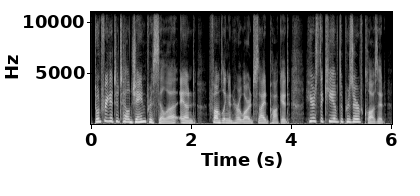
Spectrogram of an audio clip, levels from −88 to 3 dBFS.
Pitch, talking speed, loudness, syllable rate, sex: 210 Hz, 200 wpm, -18 LUFS, 5.9 syllables/s, female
